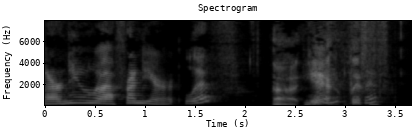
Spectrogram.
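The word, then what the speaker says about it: Lif: Liv. Yeah, his name is spelled L-I-F.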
